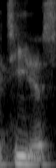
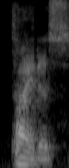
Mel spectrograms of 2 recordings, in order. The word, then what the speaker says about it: Tidus: Tidus annoyed the shit out of me, and evidently it's pronounced that way, Tidus, not Titus, Should be Titus, which I but thought for all right.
